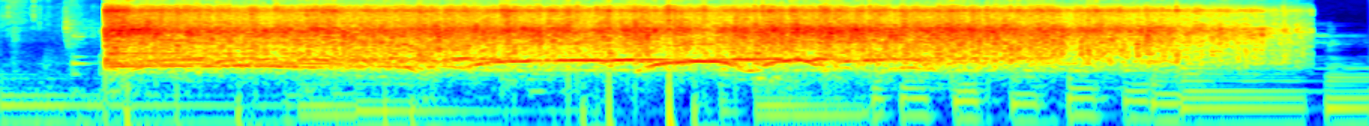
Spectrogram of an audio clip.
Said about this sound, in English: Shout out to you guys, first and foremost. Yeah, round of applause for you guys, always in attendance with me.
